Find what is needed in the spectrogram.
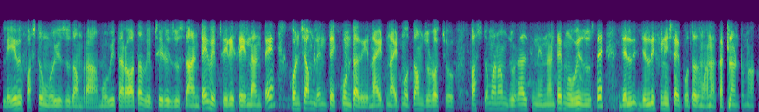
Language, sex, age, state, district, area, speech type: Telugu, male, 18-30, Telangana, Vikarabad, urban, conversation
